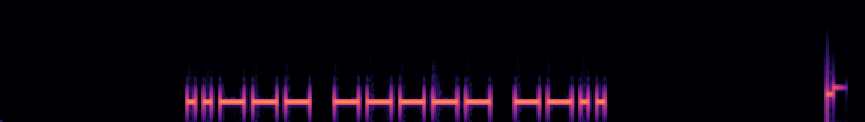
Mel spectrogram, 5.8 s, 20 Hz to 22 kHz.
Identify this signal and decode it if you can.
Morse code, heard as a keyed tone, about 22 wpm, 700 Hz. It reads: 20Z
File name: practice / 22wpm / Three Letter-Number Combinations - 22wpm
